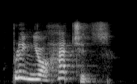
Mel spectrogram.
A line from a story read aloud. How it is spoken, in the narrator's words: cried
